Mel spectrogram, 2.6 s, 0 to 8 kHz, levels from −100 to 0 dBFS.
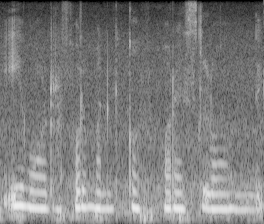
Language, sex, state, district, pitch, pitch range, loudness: Telugu, female, Andhra Pradesh, Srikakulam, 210 Hz, 205-220 Hz, -15 LUFS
